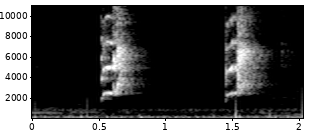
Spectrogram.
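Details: Lovebird giving two loud, shrill, buzzy chirps about a second apart against a quiet background with faint low hum.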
